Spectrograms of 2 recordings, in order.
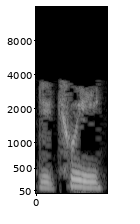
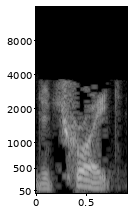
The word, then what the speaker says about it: Detroit: And then when we got up to Fort Detuit, actually, most Americans pronounce that differently. They pronounce it Detroit.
